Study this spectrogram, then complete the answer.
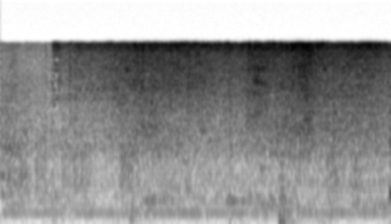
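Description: Margarine sizzles on a hot waffle iron, a steady bright hiss that holds for a few seconds with a faint crackle partway through, close by and with no talking.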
